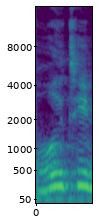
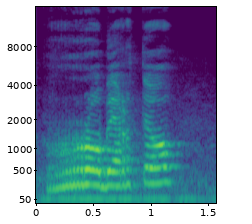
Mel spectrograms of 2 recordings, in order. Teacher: Back of the throat, a little bit like routine, you know, it's got that R back there. It's not the R is in the back of the throat instead of the front of the throat, like Roberto.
